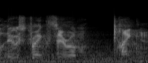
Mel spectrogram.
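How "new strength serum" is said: ordinary talk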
